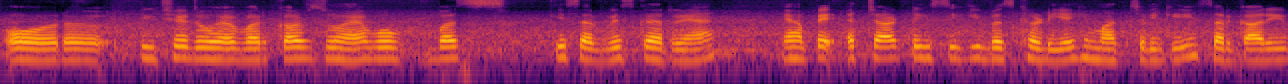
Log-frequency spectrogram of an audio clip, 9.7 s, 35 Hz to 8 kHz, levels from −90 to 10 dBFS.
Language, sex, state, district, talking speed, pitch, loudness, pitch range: Hindi, female, Punjab, Pathankot, 150 wpm, 185 Hz, -15 LUFS, 175-195 Hz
